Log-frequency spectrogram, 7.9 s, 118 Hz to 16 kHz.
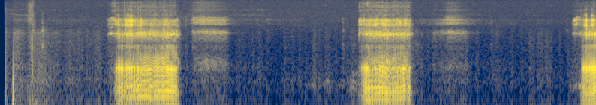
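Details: A French bulldog snores while asleep, with loud, rattling in-breaths and softer out-breaths, about 19 breaths a minute.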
